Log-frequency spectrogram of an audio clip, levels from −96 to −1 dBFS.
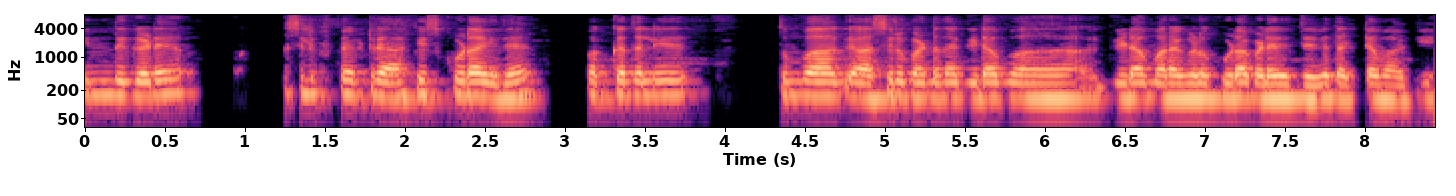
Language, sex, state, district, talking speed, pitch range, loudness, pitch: Kannada, male, Karnataka, Mysore, 120 wpm, 140-155 Hz, -19 LUFS, 150 Hz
